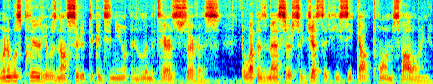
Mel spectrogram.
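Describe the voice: Here the reading aloud is plain. Intonation stays fairly even.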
